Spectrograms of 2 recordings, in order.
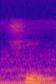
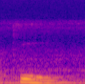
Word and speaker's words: qi: You can pronounce that qi, if you like, or qi. I learned G, so I use G.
